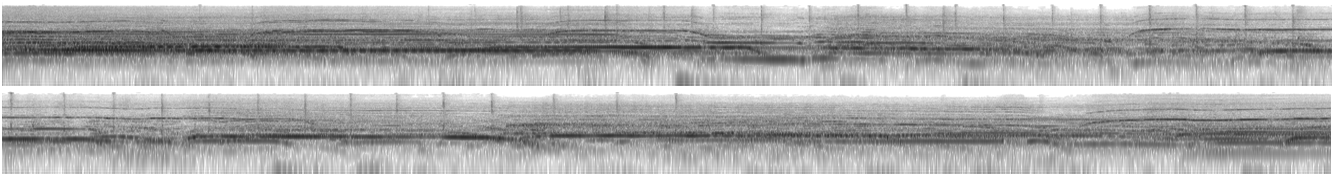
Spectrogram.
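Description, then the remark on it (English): A large concert crowd screams and cheers continuously for the performer to play a song, a dense wall of high-pitched shrieks and whoops that stays loud for the whole stretch, with no single voice standing out. “You're gonna have to scream a lot louder than that if you want me to play this fucking song.”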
